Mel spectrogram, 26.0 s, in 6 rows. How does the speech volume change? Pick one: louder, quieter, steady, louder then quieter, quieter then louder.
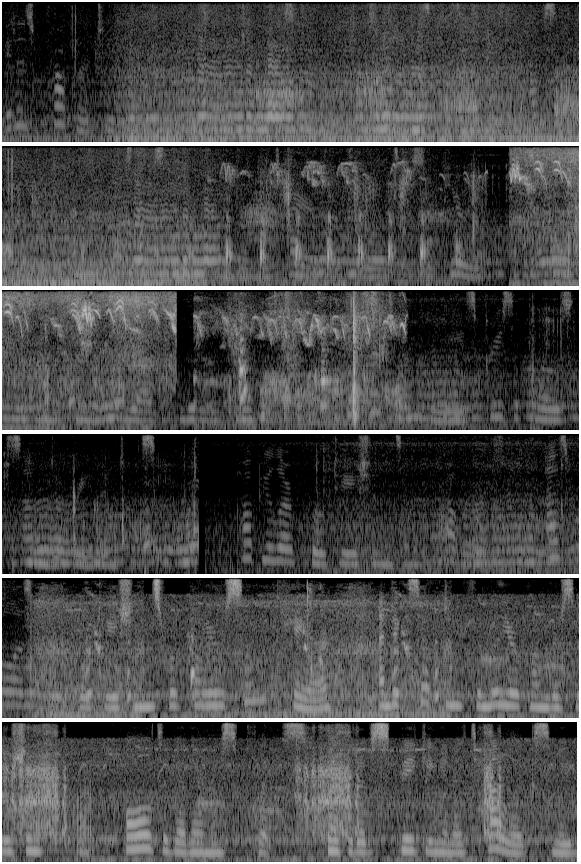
louder.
